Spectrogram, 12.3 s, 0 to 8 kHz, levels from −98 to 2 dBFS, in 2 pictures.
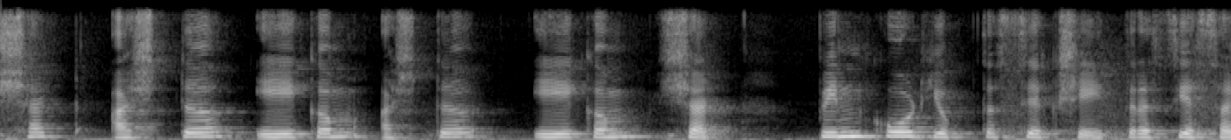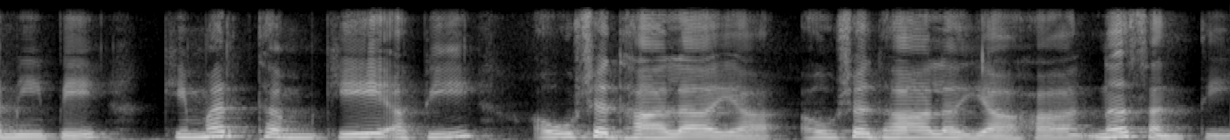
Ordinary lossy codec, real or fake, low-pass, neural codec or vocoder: none; real; 7.2 kHz; none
